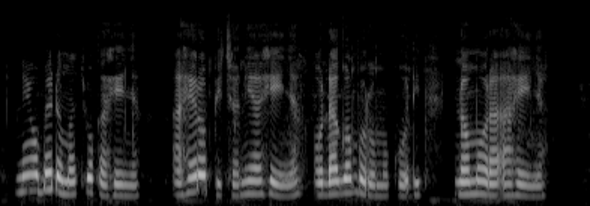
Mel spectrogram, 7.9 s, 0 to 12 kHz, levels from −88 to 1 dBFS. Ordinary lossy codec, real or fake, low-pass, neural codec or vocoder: Opus, 64 kbps; real; 10.8 kHz; none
